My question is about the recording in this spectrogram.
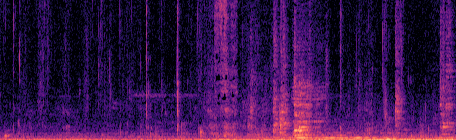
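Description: Eating rice with the fingers: a hand mixes rice and dal on a plate, then a mouthful is chewed with wet mouth clicks, growing louder in the second half.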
